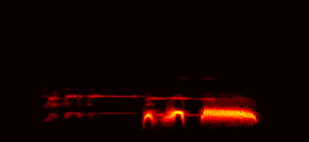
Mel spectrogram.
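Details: Captive spotted dove kept as a decoy for trapping, cooing in the 'giọng thổ' style. A few soft, low notes lead into a loud phrase: two quick dipping coos, then a long, steady, throaty coo. The background is quiet.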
